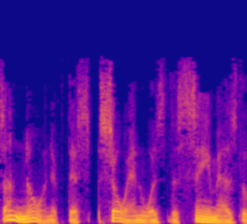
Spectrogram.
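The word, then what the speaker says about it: Samhain: Soen, said phonetically, which is Sam Hain.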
